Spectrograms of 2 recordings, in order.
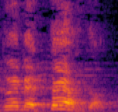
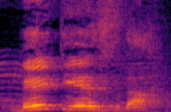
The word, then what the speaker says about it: Betesda: Não é Betesda, né? É mais aproximado de a palavra, a pronúncia é Beit-Esda, né? Beit-Esda. O correto é Beit-Esda, é o mais aproximado.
